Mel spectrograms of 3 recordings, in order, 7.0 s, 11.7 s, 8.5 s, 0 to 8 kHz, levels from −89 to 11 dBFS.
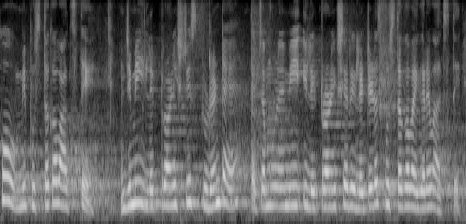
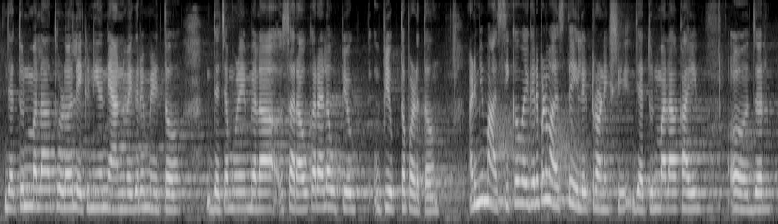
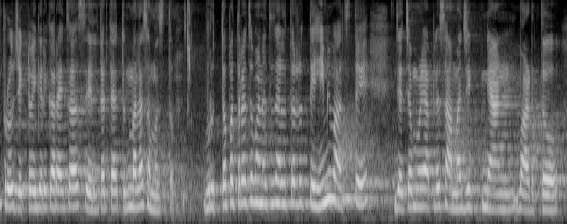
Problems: background sounds at intervals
